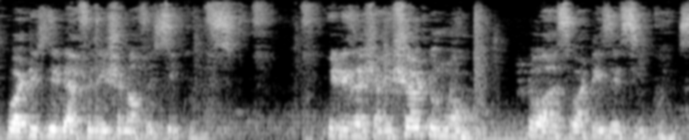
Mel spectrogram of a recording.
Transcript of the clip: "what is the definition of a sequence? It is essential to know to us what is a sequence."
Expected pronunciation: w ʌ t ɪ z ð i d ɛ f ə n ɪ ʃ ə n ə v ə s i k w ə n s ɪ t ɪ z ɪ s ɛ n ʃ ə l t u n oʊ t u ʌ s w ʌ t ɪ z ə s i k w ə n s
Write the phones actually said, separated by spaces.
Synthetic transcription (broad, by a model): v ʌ t ɪ z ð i d ɛ f ə n ɪ ʃ ə n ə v ə s i k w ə n s ɪ t ɪ z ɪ ʃ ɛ ʃ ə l t u n oʊ t u ʌ s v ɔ t ɪ z ə s i k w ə n s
